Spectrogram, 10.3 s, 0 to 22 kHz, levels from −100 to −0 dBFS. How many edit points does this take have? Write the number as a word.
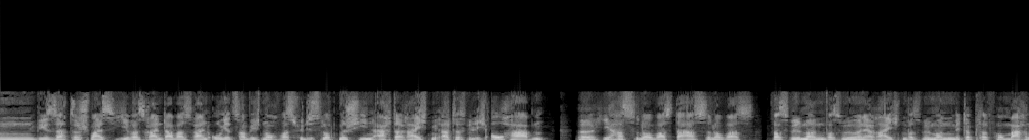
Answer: one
